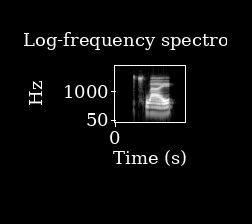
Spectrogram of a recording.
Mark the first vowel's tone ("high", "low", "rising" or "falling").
low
